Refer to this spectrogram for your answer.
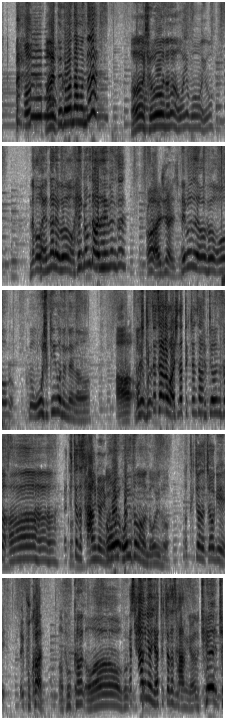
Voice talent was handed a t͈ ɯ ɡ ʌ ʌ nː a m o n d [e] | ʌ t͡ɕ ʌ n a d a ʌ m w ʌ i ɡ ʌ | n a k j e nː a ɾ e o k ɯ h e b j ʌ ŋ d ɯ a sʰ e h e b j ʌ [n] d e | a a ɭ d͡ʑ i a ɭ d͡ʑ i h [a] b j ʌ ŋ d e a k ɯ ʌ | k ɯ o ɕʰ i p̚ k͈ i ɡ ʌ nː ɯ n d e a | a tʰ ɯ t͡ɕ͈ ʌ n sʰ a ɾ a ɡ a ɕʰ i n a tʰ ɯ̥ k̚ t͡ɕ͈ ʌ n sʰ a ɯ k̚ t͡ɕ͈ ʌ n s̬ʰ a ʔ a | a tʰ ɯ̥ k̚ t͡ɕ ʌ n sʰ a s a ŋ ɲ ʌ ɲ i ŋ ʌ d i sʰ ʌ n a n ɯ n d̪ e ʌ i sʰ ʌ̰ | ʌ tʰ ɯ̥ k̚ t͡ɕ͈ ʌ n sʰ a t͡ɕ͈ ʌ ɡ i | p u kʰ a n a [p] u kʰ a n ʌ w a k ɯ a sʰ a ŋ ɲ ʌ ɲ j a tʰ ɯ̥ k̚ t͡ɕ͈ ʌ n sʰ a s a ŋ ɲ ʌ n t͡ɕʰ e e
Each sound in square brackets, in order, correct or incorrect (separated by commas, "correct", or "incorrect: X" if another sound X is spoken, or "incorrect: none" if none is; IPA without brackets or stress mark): correct, incorrect: ŋ, incorrect: e, correct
